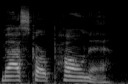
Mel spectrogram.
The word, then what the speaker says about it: mascarpone: Yeah, technically, it's exactly how you said it, Fletcher. It is mascarpone. It's like a little ne.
